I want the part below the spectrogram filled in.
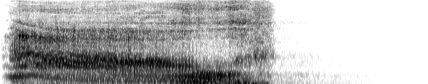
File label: ouch rage; chaac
